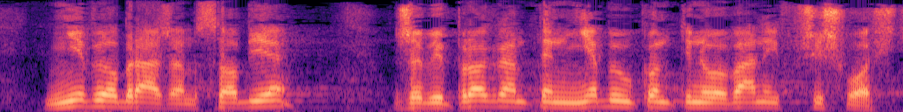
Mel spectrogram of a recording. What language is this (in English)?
Polish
